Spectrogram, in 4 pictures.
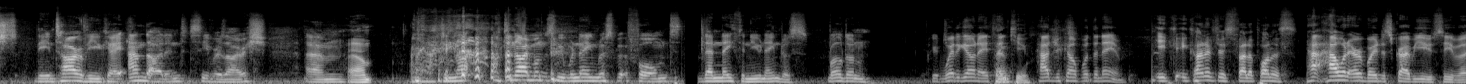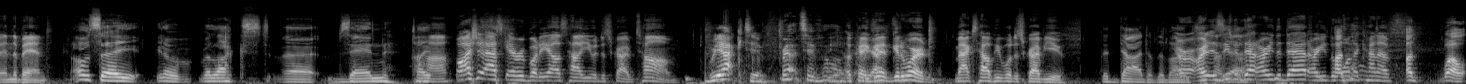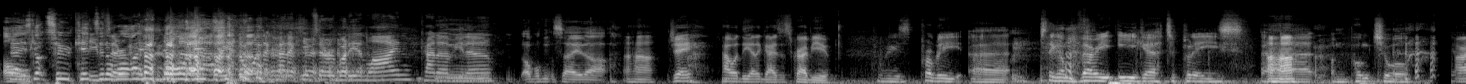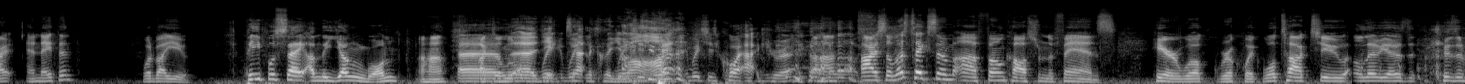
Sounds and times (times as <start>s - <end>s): Speech: 9.3s - 44.8s, 45.4s - 58.6s.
